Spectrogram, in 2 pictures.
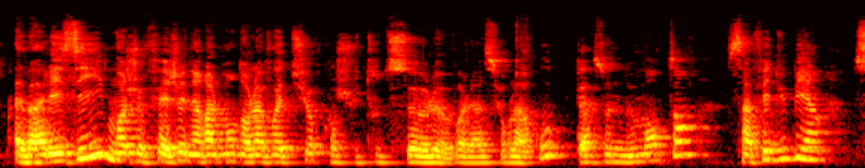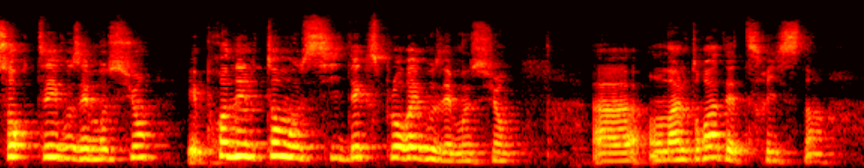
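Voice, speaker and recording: A woman at a medium pitch and fairly quick pace, with very wide pitch swings, big swings in loudness and noticeable background noise. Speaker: tarot reader. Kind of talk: tarot reading. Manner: casual, hesitant with fillers.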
